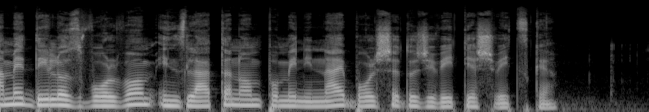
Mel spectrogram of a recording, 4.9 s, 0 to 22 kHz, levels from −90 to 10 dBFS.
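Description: There are no technical faults to describe at any point in this speech.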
